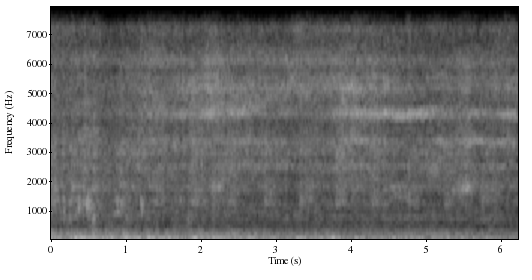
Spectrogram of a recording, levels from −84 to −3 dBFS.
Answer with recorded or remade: remade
